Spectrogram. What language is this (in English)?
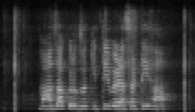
Marathi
